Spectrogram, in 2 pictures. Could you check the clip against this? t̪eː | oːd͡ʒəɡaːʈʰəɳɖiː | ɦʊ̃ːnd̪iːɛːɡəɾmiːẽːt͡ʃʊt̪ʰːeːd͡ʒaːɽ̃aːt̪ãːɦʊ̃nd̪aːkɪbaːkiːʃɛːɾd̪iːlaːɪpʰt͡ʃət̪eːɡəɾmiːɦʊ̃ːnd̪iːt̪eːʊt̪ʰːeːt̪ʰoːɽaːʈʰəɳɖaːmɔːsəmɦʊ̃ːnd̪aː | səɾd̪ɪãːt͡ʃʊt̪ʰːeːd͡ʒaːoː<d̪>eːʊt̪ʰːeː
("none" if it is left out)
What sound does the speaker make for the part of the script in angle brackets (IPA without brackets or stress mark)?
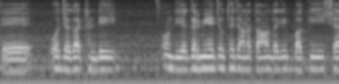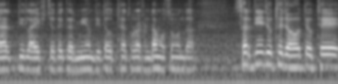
t̪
